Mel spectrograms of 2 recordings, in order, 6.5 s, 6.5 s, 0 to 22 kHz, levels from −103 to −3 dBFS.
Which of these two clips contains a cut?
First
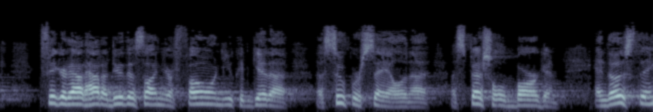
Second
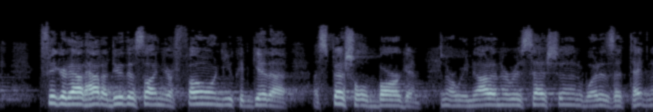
second; 2 cuts; at 3.0 s, 4.4 s

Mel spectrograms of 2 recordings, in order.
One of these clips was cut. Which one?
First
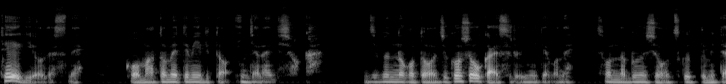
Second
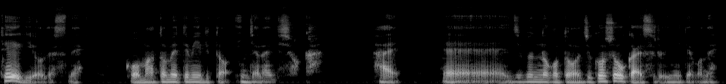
first; 1 cut; at 3.6 s

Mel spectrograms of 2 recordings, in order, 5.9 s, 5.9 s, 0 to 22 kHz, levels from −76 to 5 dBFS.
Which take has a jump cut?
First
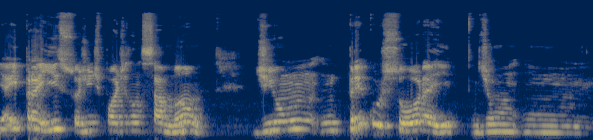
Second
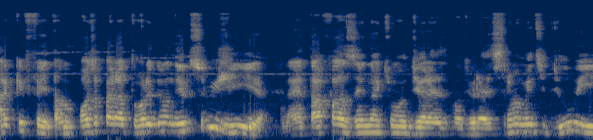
second; 1 cut; at 2.8 s

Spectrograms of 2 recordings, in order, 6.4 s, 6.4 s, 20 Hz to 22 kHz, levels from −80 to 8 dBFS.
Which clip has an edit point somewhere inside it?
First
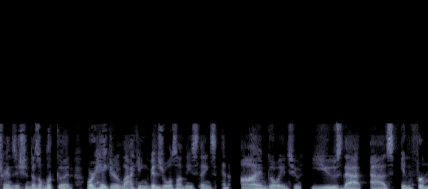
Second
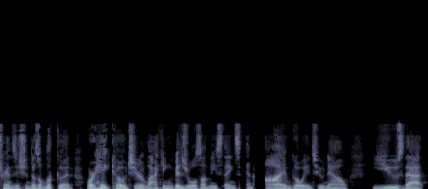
first; 2 cuts; at 1.7 s, 4.5 s

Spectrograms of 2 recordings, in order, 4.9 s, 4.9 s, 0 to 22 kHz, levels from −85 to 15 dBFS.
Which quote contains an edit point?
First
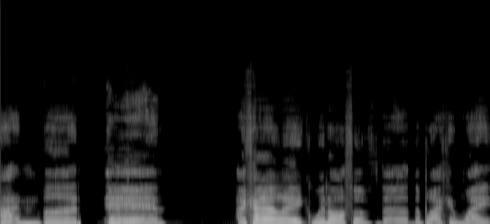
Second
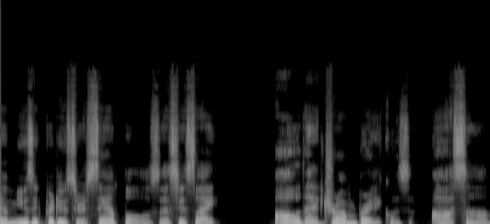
first; 1 cut; at 1.0 s

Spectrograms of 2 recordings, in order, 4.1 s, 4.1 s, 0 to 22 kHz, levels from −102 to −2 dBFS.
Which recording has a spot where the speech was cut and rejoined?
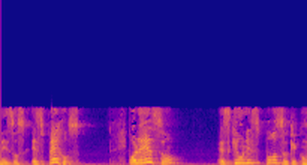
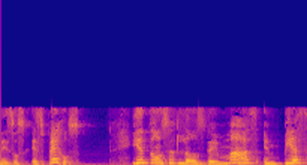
first; 1 cut; at 1.7 s

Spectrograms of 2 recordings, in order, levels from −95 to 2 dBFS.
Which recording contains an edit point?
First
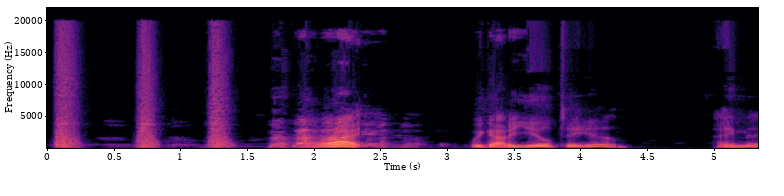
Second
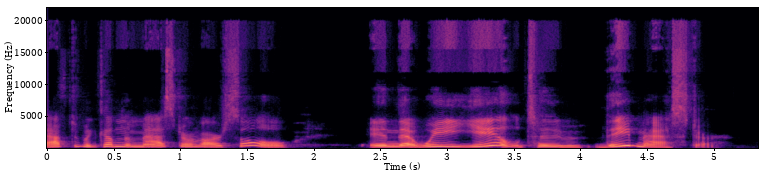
first; 1 cut; at 3.1 s

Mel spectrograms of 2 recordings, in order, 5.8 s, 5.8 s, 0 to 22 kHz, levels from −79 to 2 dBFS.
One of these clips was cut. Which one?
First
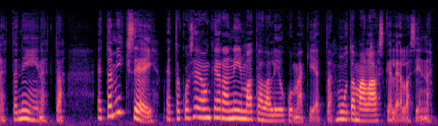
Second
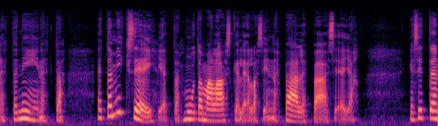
second; 1 cut; at 2.1 s

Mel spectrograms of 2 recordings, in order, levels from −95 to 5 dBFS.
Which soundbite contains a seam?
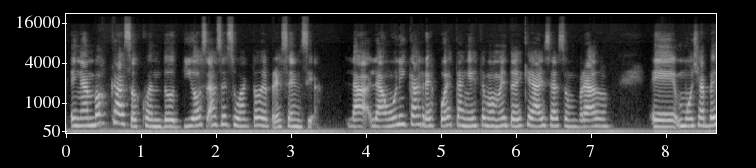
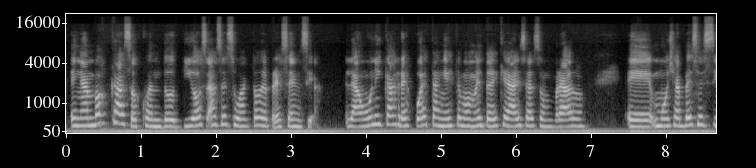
second; 1 cut; at 3.7 s

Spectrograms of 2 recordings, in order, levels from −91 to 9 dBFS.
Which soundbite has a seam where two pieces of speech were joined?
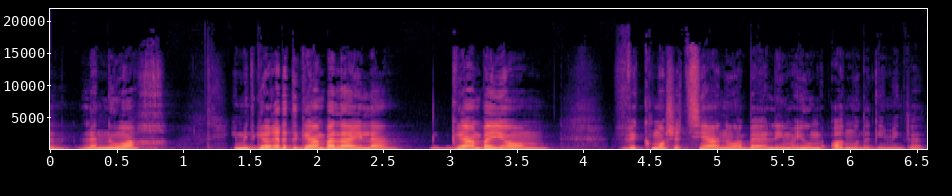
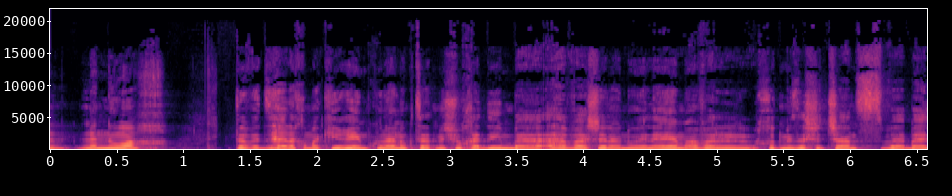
second; 1 cut; at 1.2 s

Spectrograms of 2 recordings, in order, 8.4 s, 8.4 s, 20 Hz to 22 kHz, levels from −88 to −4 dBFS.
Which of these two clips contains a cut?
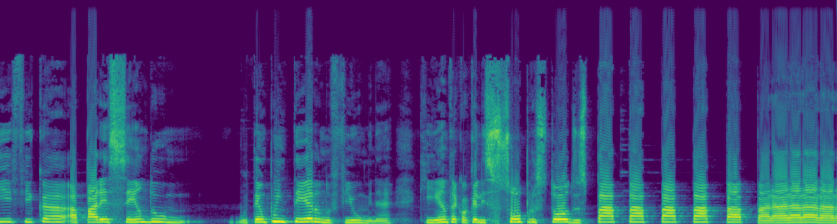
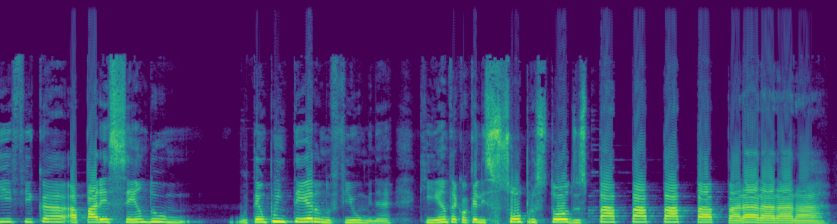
second; 2 cuts; at 5.9 s, 7.4 s

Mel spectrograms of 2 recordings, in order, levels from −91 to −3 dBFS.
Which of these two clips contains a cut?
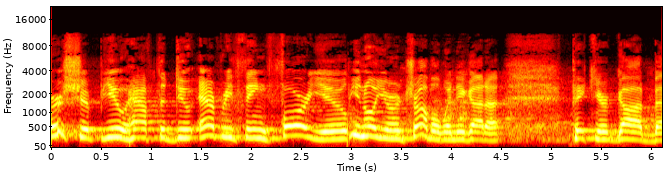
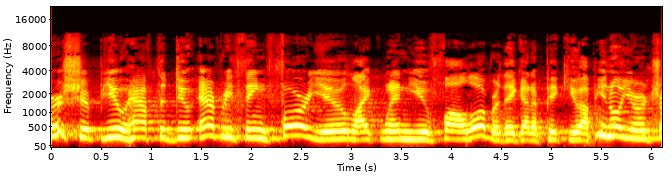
first; 1 cut; at 3.0 s

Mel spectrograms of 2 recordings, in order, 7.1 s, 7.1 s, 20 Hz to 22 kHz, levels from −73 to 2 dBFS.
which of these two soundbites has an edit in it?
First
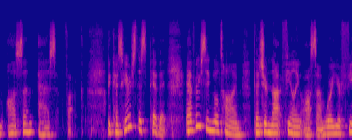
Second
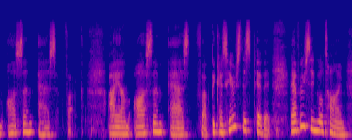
first; 1 cut; at 2.1 s

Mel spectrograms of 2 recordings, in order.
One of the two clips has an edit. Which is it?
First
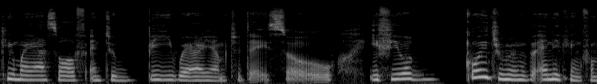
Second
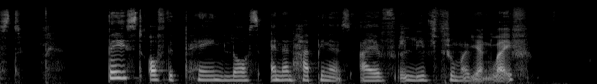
second; 2 cuts; at 2.6 s, 4.7 s

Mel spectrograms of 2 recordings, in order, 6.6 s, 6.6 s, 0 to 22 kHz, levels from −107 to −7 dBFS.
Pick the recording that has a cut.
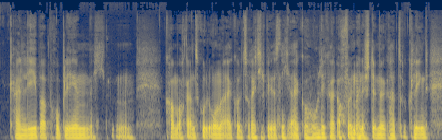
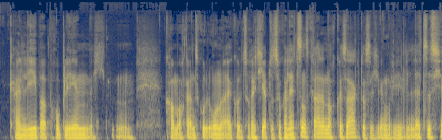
first; 2 cuts; at 3.9 s, 5.0 s

